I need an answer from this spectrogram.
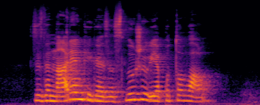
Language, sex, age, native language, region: Slovenian, female, 30-49, Slovenian, Savinja region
